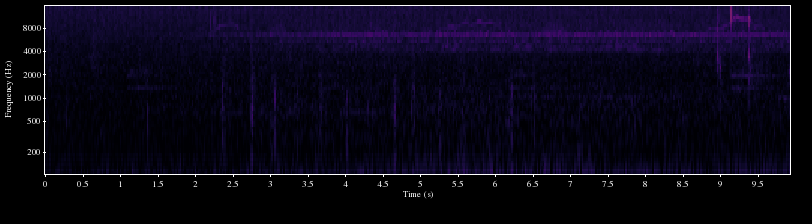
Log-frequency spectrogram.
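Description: Footsteps crunch softly over rough ground.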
